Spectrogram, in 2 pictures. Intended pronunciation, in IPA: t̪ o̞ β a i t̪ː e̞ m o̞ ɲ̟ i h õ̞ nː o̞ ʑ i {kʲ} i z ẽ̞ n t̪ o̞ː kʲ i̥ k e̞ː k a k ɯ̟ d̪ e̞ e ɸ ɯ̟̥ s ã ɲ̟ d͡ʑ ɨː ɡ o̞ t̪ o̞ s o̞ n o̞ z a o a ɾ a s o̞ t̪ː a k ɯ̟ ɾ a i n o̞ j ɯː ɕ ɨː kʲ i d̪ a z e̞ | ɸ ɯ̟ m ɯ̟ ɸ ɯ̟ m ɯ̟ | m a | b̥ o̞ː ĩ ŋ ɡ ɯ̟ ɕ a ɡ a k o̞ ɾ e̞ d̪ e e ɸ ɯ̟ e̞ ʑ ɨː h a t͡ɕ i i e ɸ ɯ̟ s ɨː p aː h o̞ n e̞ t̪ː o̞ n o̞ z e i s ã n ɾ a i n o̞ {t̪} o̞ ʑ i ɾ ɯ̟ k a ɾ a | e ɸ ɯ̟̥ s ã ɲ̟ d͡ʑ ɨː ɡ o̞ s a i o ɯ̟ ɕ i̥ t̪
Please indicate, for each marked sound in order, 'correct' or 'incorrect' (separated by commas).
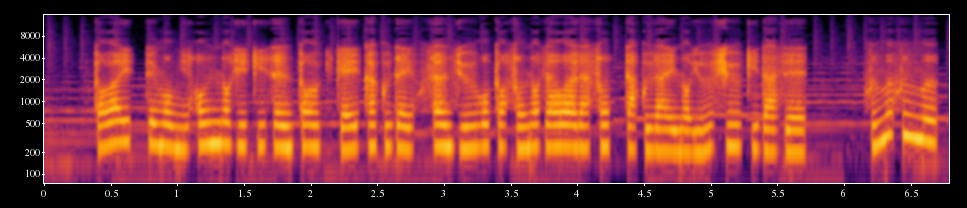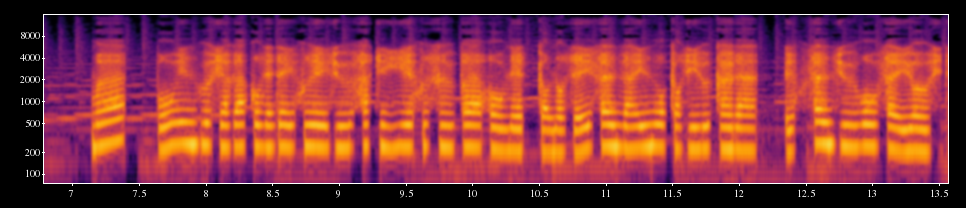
correct, correct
